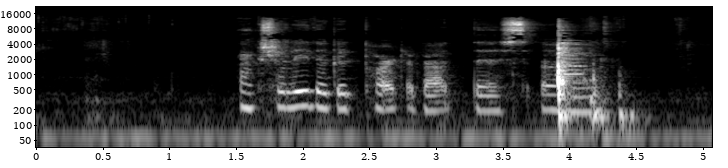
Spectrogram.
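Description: A metal pot clanks as it is set down.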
